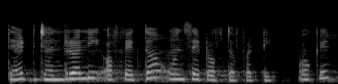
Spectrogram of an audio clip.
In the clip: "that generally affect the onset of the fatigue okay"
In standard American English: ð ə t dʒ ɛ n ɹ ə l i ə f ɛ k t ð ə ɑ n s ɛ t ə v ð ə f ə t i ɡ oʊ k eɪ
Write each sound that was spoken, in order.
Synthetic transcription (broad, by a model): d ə t dʒ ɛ n ɹ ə l i ə f ɛ k t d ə ɑ n s ɛ t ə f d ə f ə t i oʊ k eɪ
